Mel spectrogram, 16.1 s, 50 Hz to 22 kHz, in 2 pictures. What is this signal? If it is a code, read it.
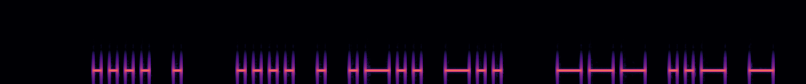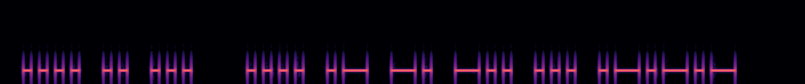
Morse code, heard as a keyed tone, about 15 wpm, 700 Hz. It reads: HE HELD OUT HIS HANDS.
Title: A Sound Of Thunder 15wpm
